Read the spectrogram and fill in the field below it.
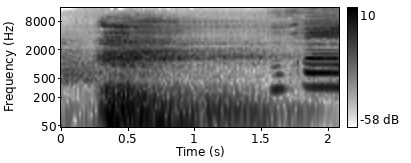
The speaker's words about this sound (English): Princess Peach pounds on the doors, which are suddenly flung open by an enormous blonde gorilla who roars.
